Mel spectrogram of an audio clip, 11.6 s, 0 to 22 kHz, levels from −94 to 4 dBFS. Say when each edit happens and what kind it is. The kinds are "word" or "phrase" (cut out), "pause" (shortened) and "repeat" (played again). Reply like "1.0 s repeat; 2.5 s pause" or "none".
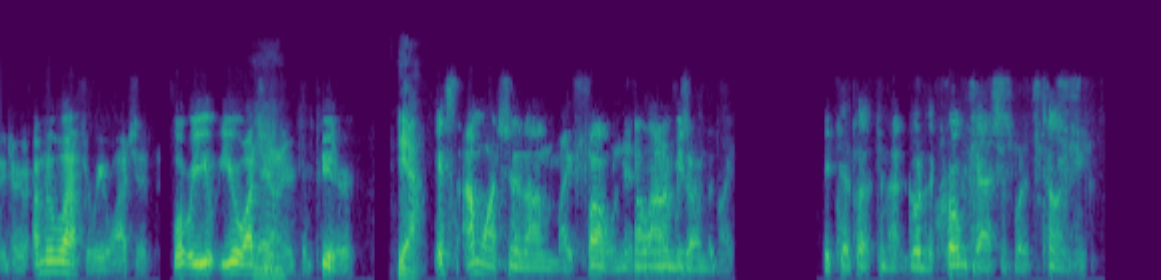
1.6 s pause; 4.2 s word; 6.3 s word; 6.8 s phrase; 7.1 s word; 8.5 s phrase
